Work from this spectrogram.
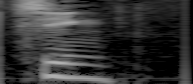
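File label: "sing5", Teochew; 潮州; 见卵哩dên6，见神哩下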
